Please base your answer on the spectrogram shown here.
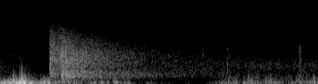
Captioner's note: rifle shot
